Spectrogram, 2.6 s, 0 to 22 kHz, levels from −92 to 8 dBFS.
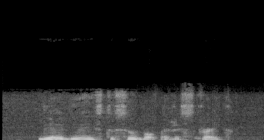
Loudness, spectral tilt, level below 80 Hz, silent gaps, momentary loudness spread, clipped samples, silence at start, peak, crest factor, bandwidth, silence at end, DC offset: -22 LUFS; -6 dB/octave; -50 dBFS; none; 10 LU; under 0.1%; 0.4 s; -4 dBFS; 18 dB; 8.4 kHz; 0.3 s; under 0.1%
